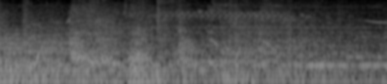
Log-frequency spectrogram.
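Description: Game creatures shriek and die as blows land.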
